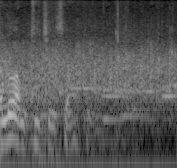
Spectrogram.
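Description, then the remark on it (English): A crowd claps at the speaker's request to clap louder, a dense, continuous patter that holds at an even level throughout, with a man's voice briefly heard over it at the start. “Or if you can clap louder, I know I'm teaching something.”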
